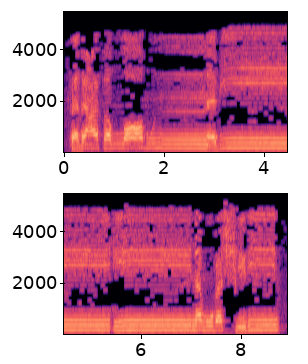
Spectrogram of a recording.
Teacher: لما ورش يحط للنبيين همزة فيبقى الكلمة فيها متصل تتمد ستة النبي كده متصل ستة والبدل إين أربعة.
